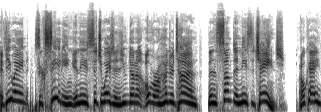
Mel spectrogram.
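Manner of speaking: voice climbing very high with passion, impassioned push. A podcast host speaking to listeners, passionate, voice getting higher. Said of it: "My voice is getting higher because I'm very passionate".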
